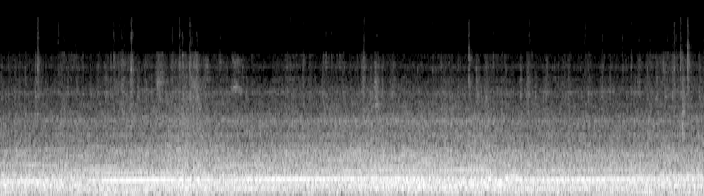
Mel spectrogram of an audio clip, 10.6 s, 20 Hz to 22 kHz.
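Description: Volvo B10BLE three-axle bus with a ZF automatic gearbox heard from inside the cabin: the engine and gearbox give a steady whine over the running noise. The whine rises slowly in pitch as the bus gathers speed and drops about seven seconds in, as the gearbox changes up.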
